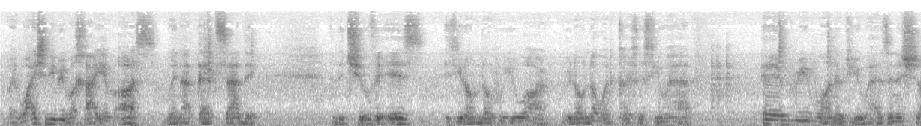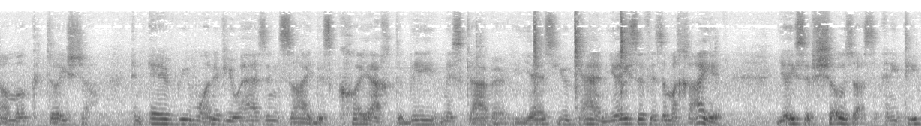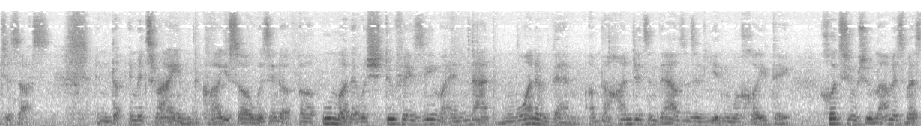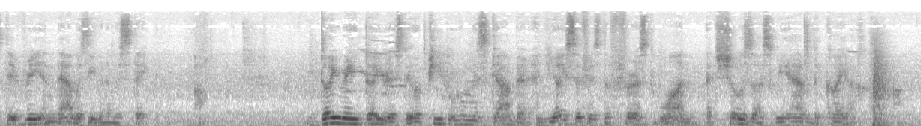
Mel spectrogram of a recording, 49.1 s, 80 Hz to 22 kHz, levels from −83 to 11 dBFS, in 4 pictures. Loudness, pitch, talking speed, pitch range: -28 LUFS, 125 Hz, 155 wpm, 110-150 Hz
